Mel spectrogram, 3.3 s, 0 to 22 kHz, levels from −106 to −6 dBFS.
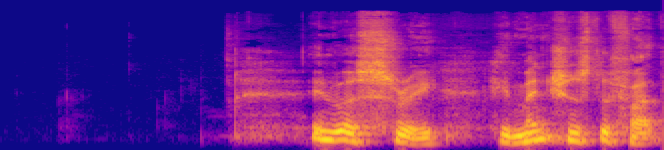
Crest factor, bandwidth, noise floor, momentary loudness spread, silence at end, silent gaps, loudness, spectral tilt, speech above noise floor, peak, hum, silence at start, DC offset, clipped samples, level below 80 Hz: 16 dB; 17 kHz; -87 dBFS; 9 LU; 0 s; none; -21 LUFS; -4.5 dB/octave; 66 dB; -8 dBFS; none; 1.2 s; under 0.1%; under 0.1%; -74 dBFS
